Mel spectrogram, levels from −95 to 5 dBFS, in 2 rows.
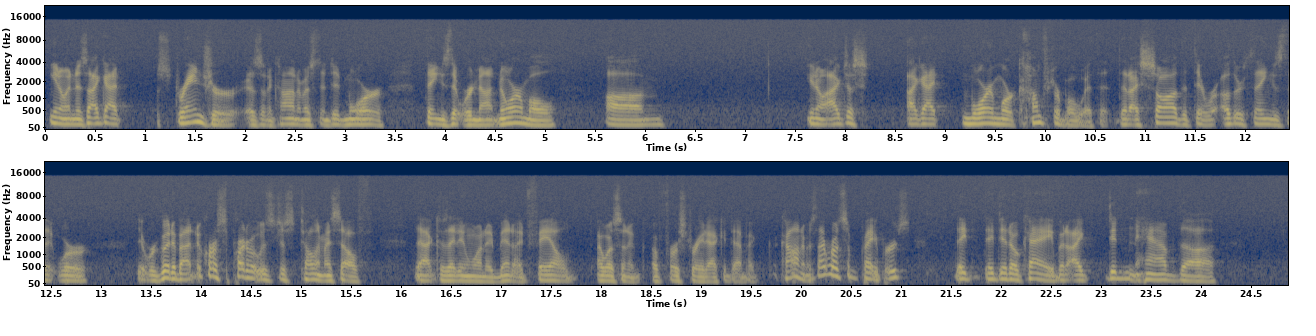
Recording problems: hiss; noticeable; throughout; 15 dB below the speech

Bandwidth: 14.5 kHz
